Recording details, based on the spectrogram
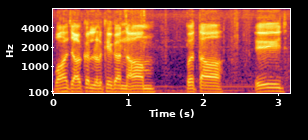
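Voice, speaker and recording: A man's voice: lowish voice, flat delivery, slow, faint music behind. A man voicing a lazy middle-aged police inspector who brushes off a missing-person report. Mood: dismissive. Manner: offhand, brusque, unconcerned.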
